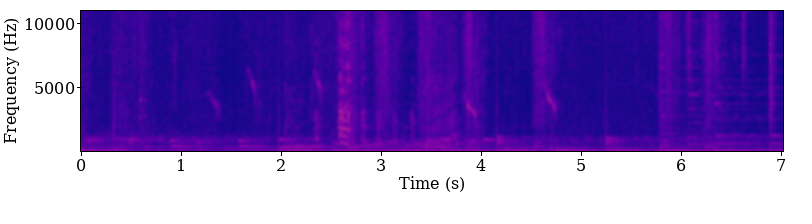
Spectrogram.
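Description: Chickens cluck inside a coop in the survival game Vintage Story. The short, scattered clucks are fairly close, over a low ambient rumble with occasional clicks and other game noises.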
